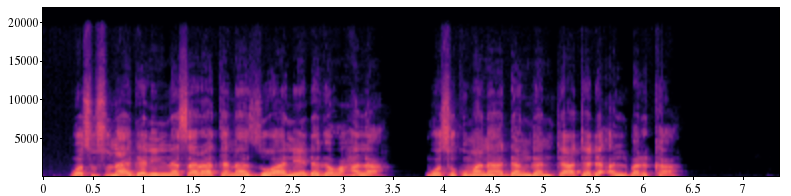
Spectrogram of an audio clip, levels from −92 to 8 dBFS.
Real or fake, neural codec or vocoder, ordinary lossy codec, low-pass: real; none; none; 19.8 kHz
